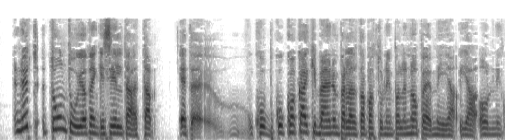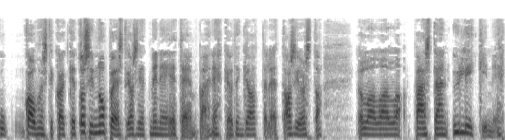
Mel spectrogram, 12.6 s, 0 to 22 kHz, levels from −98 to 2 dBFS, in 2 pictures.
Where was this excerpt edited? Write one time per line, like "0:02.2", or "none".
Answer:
none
